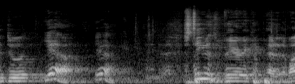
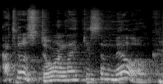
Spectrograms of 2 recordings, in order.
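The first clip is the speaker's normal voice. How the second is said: higher, giggly Felicity with a "like"; Felicity impression; 7 semitones higher than usual. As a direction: pitch up and add a ditzy "like". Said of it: "here it is".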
